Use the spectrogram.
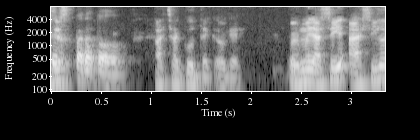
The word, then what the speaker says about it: Pachacútec: Pero es fácil, porque en quechua no existen palabras que tengan el acento en la última sílaba.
